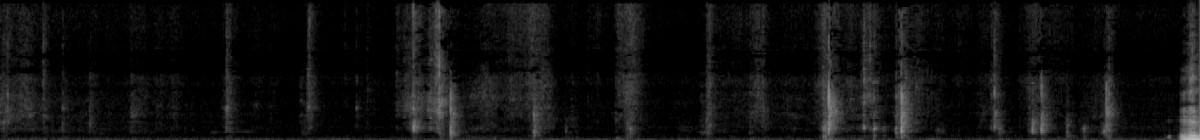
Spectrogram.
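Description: Faint rustling and a few light taps of a paper scallop template being shifted and pressed flat against a quilt's fabric border, in short scattered bursts.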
